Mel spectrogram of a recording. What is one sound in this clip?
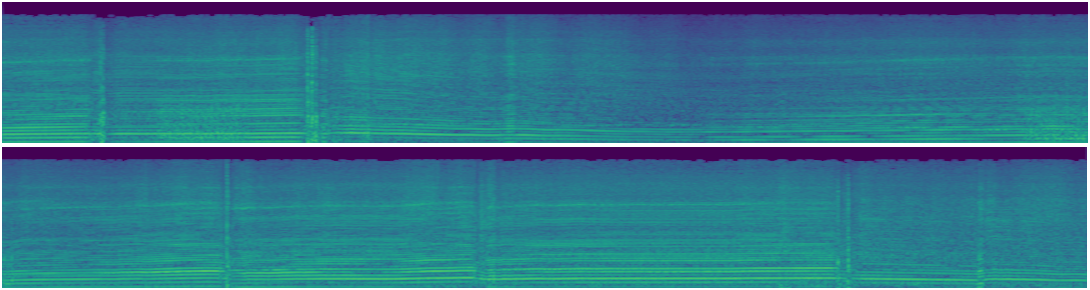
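A motorcycle's gears shift with sharp clicks.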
